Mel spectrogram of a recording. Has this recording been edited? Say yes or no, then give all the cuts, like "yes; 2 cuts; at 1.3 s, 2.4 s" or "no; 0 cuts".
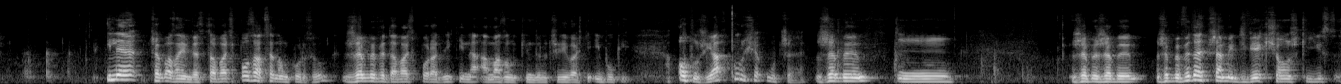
yes; 3 cuts; at 3.4 s, 8.1 s, 11.5 s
